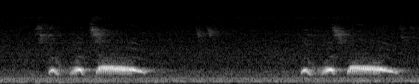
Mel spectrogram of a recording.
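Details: Spotted dove calling, a sound used to lure birds for trapping. It gives two repeated phrases, each of two brief coos and a prolonged mellow coo, with faint high chirps from another small bird in between.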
